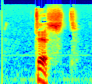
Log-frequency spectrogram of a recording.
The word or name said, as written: test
